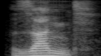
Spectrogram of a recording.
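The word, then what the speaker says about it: Sand: Zant, porque noten que en el inglés suena con la D literal, pero en el dotch se cambia por t y con ese vibrante.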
